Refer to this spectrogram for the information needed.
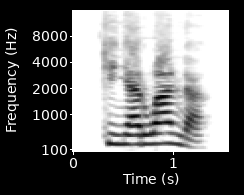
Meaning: The Kinyarwanda language
- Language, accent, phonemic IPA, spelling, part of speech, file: Swahili, Kenya, /ki.ɲɑˈɾʷɑ.ⁿdɑ/, Kinyarwanda, noun, Sw-ke-Kinyarwanda.flac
